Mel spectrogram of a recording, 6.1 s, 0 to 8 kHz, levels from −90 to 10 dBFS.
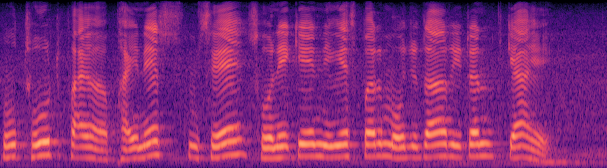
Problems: constant background noise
